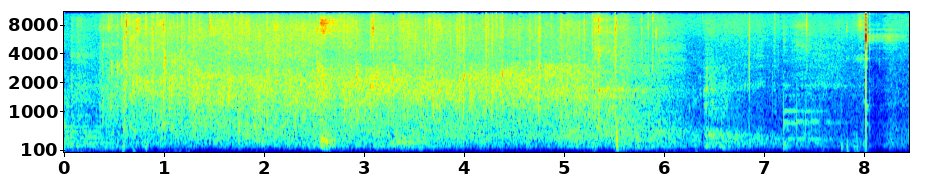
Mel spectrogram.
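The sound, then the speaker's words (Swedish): A crowd applauds steadily with dense, continuous clapping that holds strong for several seconds, then thins and fades toward the end, leaving a few scattered claps. “Ge en applåd va?”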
